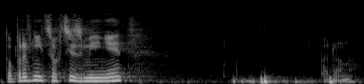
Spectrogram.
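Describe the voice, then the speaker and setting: Man reading scripture and preaching. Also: fairly high pitch. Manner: reads scripture slowly, then preaches informally with colloquial fillers.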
